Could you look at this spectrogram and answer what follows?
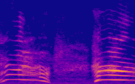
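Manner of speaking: put-on gagged moans. Speaker imitating a gagged man heard struggling, muffled moans. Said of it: "he just can't get them out as he's got a gag".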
